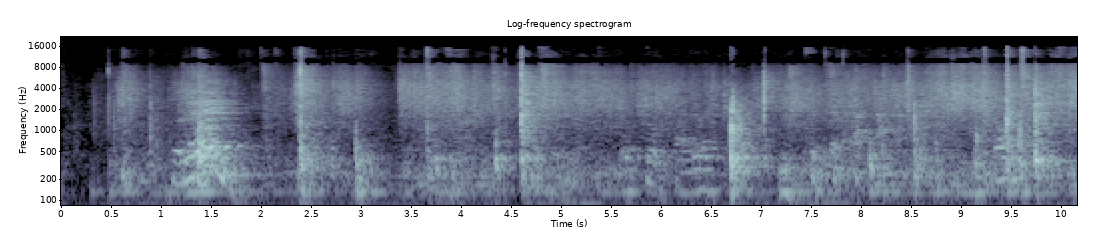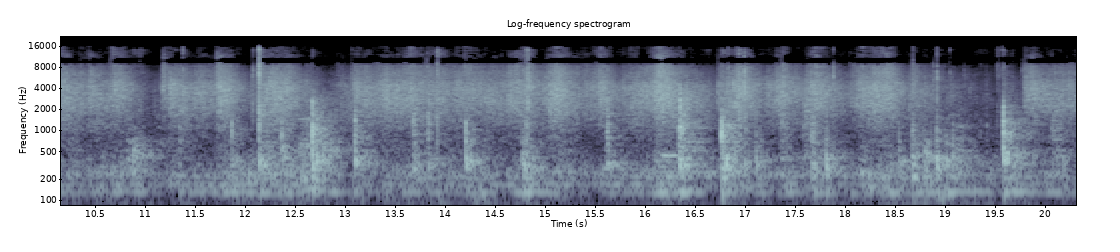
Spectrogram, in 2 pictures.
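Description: Plastic game tiles clatter and click against each other on a table.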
